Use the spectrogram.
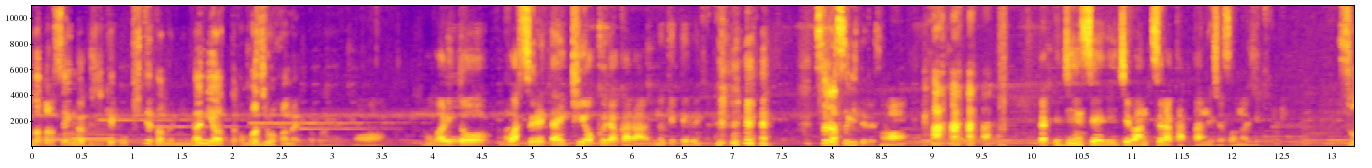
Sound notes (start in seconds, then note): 8.9 laughing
